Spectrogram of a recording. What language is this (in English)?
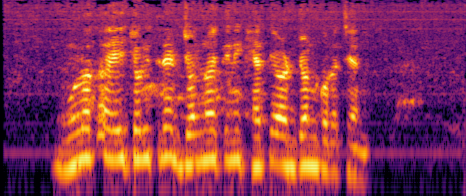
Bangla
